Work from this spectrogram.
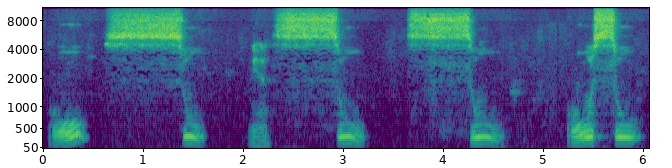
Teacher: posisi mulutnya ditarik sedikit ya supaya menjaga tipisnya huruf sin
